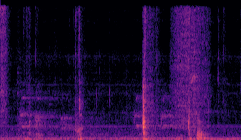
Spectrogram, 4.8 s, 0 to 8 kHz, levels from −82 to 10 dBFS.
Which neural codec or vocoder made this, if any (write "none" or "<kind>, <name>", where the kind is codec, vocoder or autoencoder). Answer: none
